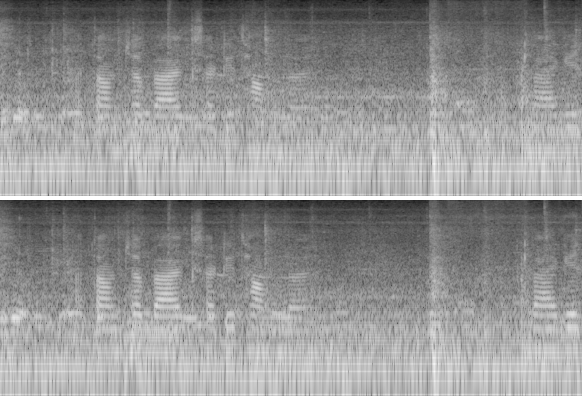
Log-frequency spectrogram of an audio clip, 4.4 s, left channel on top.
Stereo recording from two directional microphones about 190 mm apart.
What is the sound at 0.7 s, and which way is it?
Speech, 5° left (ahead or behind).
